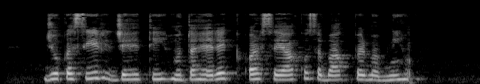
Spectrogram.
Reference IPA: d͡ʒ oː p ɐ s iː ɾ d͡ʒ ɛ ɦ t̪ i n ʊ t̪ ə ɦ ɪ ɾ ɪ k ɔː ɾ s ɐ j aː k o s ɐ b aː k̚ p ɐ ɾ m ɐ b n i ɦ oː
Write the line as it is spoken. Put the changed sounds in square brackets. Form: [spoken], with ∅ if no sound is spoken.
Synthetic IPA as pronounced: d͡ʒ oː [k] ɐ s iː ɾ d͡ʒ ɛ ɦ t̪ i [m] ʊ t̪ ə ɦ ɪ ɾ ɪ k ɔː ɾ s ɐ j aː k o s ɐ b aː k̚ p ɐ ɾ m ɐ b n i ɦ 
